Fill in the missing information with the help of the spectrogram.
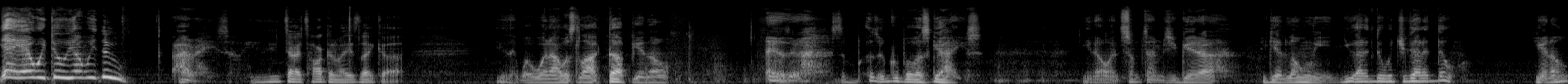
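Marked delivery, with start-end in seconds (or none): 5.2-15.7 put-on low, hushed old Italian mafia guy voice. Retelling what a dad told the kids: imitating an old italian mafia guy. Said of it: "his dad's like an old fucking mafia Italian guy".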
